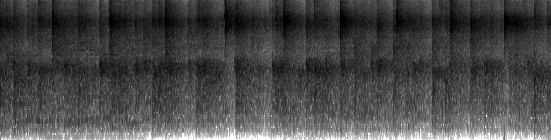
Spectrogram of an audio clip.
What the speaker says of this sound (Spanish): Ríndale el aplauso al Señor en esta noche.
